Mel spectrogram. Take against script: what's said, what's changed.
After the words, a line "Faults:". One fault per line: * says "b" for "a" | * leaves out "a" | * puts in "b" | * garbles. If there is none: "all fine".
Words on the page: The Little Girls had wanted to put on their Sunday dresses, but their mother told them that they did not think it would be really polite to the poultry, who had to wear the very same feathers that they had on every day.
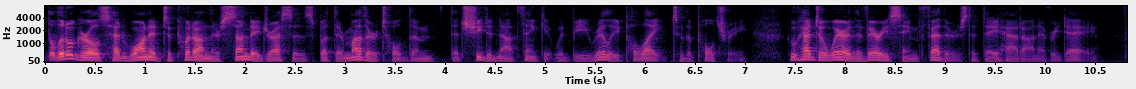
The Little Girls had wanted to put on their Sunday dresses, but their mother told them that she did not think it would be really polite to the poultry, who had to wear the very same feathers that they had on every day.
Faults:
* says "she" for "they"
